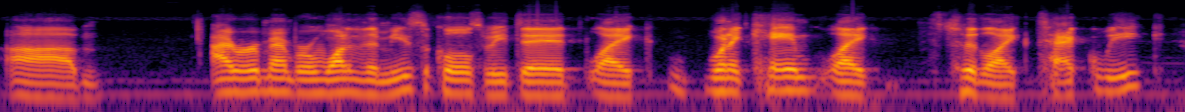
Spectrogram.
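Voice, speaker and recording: A man's voice: medium pitch, moderate pace, bright, forceful tone, smooth, no room sound. A young man, a podcast guest, reminiscing casually and filling his talk with "like". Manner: reminiscing, lots of "like" fillers. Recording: dry, slightly dull podcast mic.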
